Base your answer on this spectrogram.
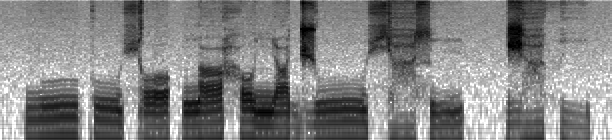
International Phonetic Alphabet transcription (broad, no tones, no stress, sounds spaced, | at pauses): β uː k uː ç ɔ | n̪ ɑ h ɔ ɲ ɑ d͡ʒ uː ç a̤ ɬ i | ʒ a̤ θ i̤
